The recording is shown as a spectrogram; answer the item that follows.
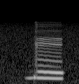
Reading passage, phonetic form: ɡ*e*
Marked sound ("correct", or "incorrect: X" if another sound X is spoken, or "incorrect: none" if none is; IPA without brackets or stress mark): correct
